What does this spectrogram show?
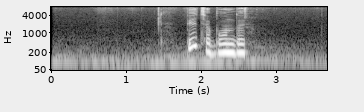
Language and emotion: Russian, neutral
